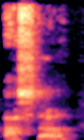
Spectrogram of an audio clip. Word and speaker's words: hasta: careful with this word asta the h in spanish is silent that's why we don't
